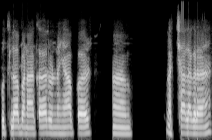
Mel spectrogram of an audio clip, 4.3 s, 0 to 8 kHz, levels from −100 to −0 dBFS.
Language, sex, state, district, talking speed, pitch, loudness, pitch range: Hindi, male, Jharkhand, Jamtara, 140 wpm, 145 Hz, -16 LUFS, 140-145 Hz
